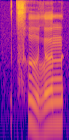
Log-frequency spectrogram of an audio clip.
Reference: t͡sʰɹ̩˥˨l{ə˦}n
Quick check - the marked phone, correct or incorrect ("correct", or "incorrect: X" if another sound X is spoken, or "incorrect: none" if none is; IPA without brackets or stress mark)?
correct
